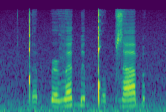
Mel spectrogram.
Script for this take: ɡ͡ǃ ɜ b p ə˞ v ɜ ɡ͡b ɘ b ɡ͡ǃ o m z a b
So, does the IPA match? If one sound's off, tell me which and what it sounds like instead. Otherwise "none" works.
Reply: m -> b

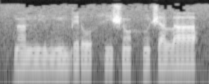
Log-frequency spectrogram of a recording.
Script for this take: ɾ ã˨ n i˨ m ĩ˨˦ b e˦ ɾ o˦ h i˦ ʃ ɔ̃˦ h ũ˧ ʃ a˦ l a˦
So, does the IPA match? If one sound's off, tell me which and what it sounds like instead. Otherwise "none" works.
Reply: o˦ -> o˧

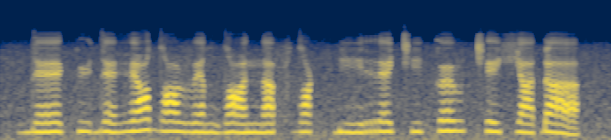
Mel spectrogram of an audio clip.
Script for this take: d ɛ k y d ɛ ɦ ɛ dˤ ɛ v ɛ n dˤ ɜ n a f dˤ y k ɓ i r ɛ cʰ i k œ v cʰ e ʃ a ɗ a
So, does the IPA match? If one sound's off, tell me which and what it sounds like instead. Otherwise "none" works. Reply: ʃ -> ç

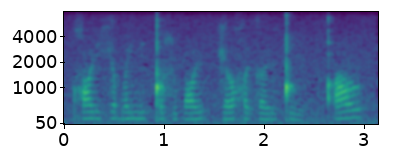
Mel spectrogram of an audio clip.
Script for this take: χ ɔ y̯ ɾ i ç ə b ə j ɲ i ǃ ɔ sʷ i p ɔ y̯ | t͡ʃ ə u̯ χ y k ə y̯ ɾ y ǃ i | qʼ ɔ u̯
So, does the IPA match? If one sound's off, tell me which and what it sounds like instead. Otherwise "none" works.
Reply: none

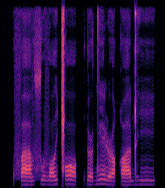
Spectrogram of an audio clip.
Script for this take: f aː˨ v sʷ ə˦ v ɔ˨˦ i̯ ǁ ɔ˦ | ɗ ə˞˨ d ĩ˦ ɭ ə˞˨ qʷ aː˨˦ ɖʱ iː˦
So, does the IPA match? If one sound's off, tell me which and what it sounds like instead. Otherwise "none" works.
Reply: none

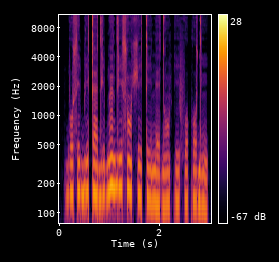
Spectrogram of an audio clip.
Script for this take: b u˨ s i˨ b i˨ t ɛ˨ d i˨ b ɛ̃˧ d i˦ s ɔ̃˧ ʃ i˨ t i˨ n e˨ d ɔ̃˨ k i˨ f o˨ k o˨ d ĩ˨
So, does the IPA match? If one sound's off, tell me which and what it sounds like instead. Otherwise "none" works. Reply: u˨ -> o˨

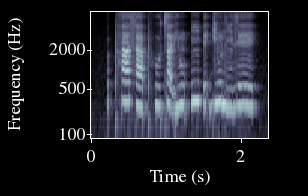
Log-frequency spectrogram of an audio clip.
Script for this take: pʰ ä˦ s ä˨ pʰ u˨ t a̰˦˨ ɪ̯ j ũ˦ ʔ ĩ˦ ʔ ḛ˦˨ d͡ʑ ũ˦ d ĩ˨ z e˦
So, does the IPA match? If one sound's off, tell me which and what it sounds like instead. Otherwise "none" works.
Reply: none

